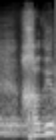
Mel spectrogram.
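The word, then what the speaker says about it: خضر: என்பது இவர்களுடைய சிறப்பு பெயர் நிறைய பேர் ஹிதிர் ஹிதிர் என்று கூறுவார்கள் சரியான உச்சரிப்பு கதிர் என்பதுதான் ஹாக்கு பத்ஹா வந்து லாதுக்கு கஸ்ரா வரவேண்டும் கதிர் இதைத்தான் ஹதீஸிலே ரசூலுல்லாஹி ஸல்லல்லாஹு அலைஹி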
